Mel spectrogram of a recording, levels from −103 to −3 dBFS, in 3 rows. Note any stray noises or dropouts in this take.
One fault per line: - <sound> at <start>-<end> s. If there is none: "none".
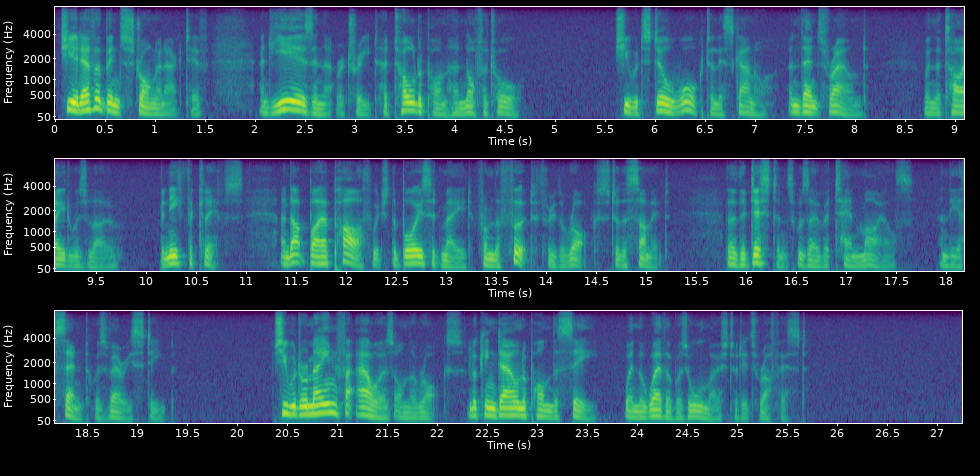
none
